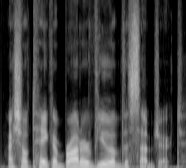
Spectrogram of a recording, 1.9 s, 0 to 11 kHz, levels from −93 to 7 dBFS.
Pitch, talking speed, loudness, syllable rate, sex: 130 Hz, 290 wpm, -18 LUFS, 6.5 syllables/s, male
